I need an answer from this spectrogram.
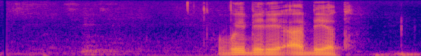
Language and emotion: Russian, neutral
